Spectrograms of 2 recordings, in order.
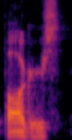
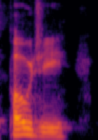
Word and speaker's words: Poggi: His name is Biff Poggers. Because that's not how you pronounce it. It's Poggi.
